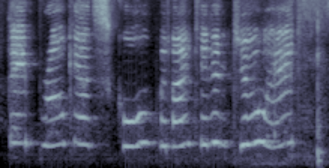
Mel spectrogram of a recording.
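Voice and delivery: put-on high, slow, tiny little-girl voice; little girl's innocent plea. Daughter telling the lady it wasn't her fault, high and innocent. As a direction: sound small and blameless. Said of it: "she's like".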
